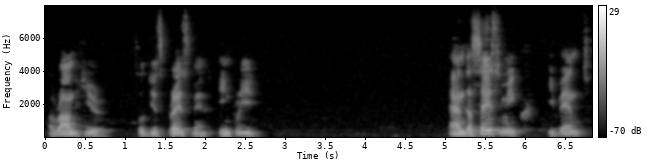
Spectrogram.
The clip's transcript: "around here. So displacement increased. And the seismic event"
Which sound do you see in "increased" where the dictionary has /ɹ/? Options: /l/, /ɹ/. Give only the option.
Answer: /l/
